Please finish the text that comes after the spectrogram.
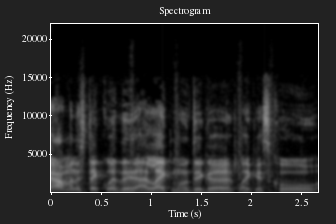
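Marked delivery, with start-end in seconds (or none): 0.0-0.9 loud, high, enthused resolve; excited quoted decision, lifted up; happy decision. Retold or imitated. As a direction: declare it brightly with raised voice. Acting own happy decision.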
